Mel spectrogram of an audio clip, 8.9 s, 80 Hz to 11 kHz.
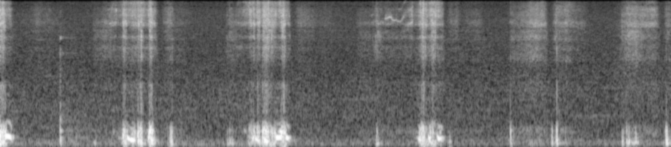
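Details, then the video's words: Sleeping Beagle puppy named Bender snoring on 5 February 2012: repeated harsh, rattling snores roughly every two seconds, each a short noisy rasp, with softer breaths and small clicks in between. "Bender (Cachorro Beagle) roncando"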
